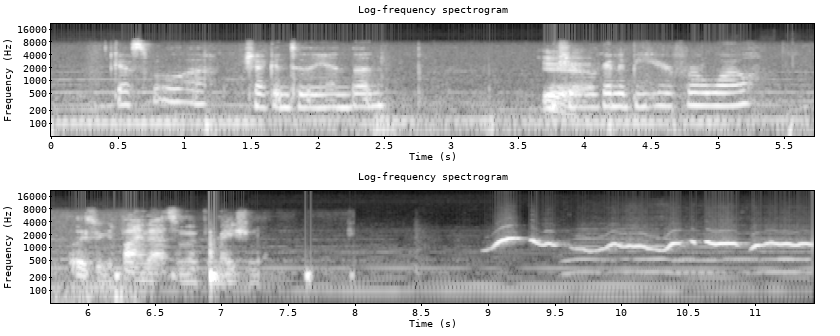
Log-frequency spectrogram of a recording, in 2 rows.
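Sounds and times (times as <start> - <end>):
low steady hum: 0.0 - 8.3
speech: 0.5 - 2.7, 3.7 - 7.4
constable whistling a wavering little melody: 9.0 - 11.4.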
